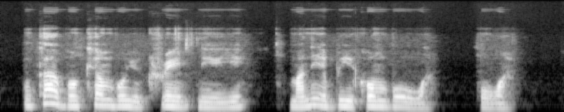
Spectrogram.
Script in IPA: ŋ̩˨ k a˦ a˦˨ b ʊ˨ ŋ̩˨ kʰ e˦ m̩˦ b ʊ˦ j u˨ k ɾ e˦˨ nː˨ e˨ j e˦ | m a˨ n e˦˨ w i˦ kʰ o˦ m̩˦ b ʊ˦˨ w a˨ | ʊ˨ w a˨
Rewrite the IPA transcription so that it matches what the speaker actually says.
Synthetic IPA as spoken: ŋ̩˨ k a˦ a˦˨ b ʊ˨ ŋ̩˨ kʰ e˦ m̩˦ b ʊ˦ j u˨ k ɾ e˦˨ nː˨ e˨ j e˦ | m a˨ n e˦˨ b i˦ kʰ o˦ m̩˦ b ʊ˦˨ w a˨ | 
